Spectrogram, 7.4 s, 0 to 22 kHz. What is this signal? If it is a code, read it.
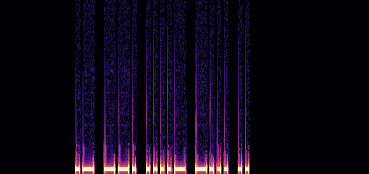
Morse code, heard as a keyed tone, about 17 wpm, 700 Hz. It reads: AG4BI
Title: USA Call Signs - 5 Characters - Repeated 3x - 17wpm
